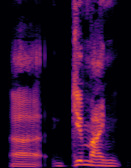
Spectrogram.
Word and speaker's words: gemein: But Gemein, like the mine has a little bit of an emphasis as like Gemeinschaft.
